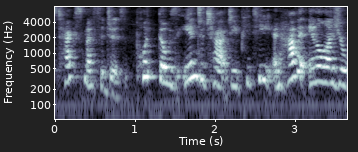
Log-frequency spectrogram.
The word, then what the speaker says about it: ChatGPT: And now with chat GTP, like, you can go through and write an entire essay. Did I say it wrong again? Yes. What is it? But it's chat GPT.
